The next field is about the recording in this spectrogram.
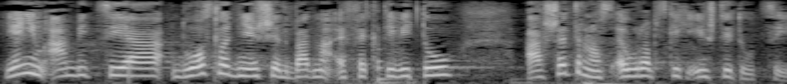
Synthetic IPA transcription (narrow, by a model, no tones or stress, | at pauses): jɛɲimambiːt͡siad̪ʊɔslɛd̪ɲɛjʃɪɛd̪bad̪na̰ʔɛfɛkt̪iʋit̪u | ʔaʃɛt̪ɾnɔz̥ɛʊɾɔːpskiɣinʃt̪it̪uːt͡sḭː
